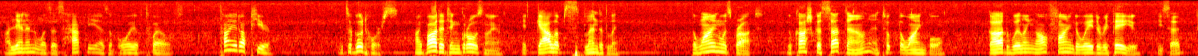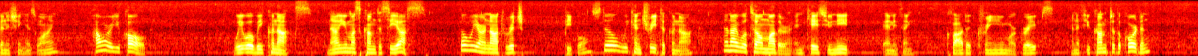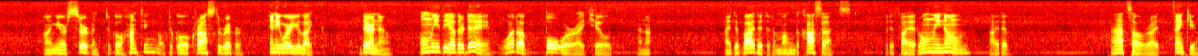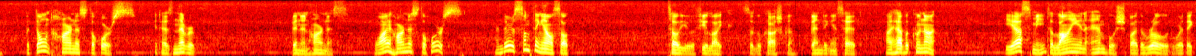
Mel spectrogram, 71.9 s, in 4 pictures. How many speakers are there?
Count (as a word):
one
